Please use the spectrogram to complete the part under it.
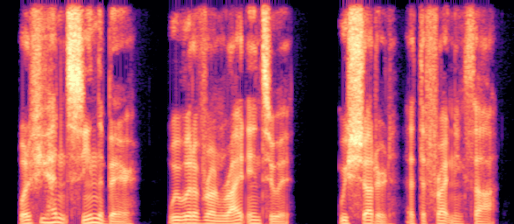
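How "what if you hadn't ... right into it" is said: normal talking voice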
